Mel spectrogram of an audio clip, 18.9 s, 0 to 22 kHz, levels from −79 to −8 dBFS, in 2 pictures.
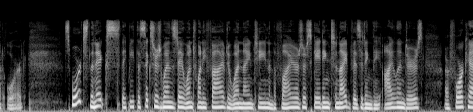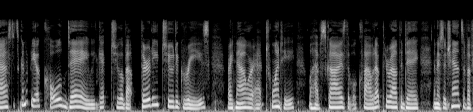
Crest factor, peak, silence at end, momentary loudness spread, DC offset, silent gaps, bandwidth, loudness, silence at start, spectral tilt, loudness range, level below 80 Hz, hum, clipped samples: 14 dB; -4 dBFS; 0 s; 7 LU; 0.5%; none; 11 kHz; -18 LUFS; 0 s; -6 dB/octave; 2 LU; -42 dBFS; none; under 0.1%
